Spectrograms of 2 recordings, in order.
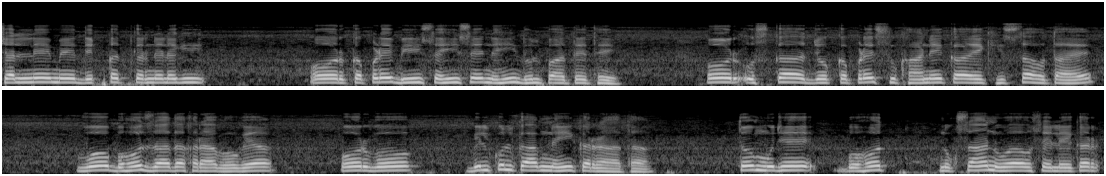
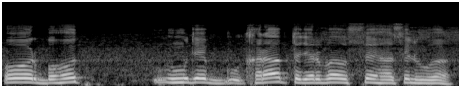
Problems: constant background noise, background conversations at intervals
